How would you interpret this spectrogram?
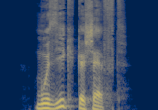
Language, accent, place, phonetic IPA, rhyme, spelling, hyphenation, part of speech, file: German, Germany, Berlin, [muˈziːkɡəˌʃɛft], -ɛft, Musikgeschäft, Mu‧sik‧ge‧schäft, noun, De-Musikgeschäft.ogg
- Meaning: 1. music store 2. music business, music industry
